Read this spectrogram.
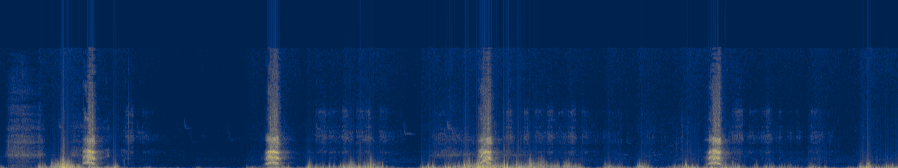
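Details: Holly, a poodle, giving a remote-controlled model plane a good telling off outdoors: sharp, bright barks spaced about every one and a half seconds, four loud ones standing out over low rumbling, rustling and movement noise.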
